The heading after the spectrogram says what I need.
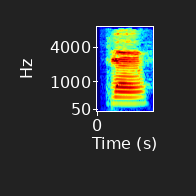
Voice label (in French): "kpon" ouvert, mina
